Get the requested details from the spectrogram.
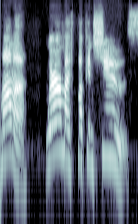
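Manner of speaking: put-on high, shouted, yelling little kid voice. Retelling how a little daughter shouted across the camp: imitating a child shouting. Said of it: "she shouts at me".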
